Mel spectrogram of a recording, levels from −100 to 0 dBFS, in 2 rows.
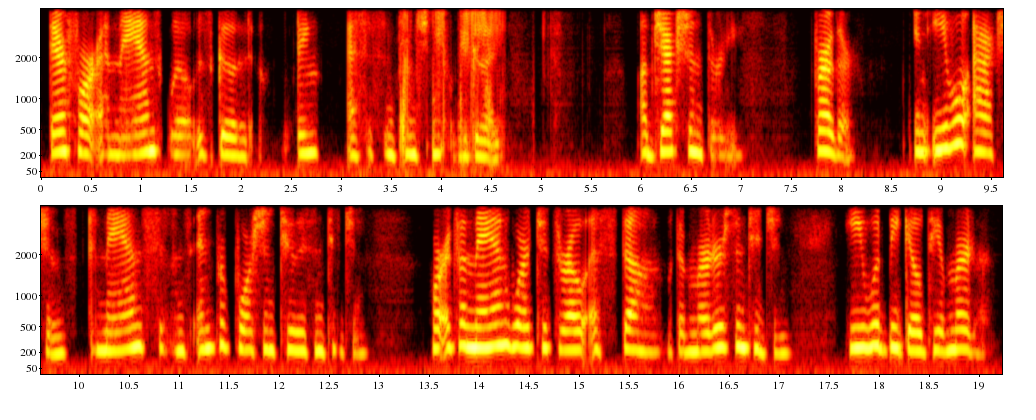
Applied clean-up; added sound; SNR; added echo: neural diffusion model UNIVERSE++.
